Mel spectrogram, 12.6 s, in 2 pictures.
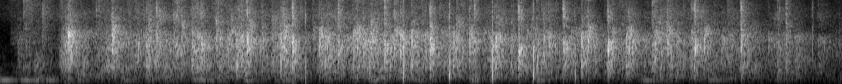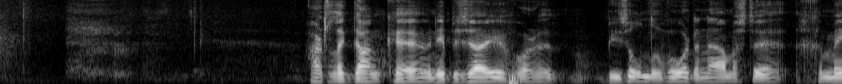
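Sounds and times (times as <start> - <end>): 
council chamber applause: 0.0 - 6.5
speech: 8.6 - 12.6.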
